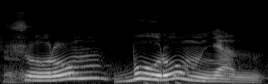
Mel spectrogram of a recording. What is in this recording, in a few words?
"Shooroombooroomnian", pronounciations; Fourth Way; Beelzebub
